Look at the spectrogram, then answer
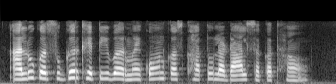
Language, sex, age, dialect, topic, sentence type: Chhattisgarhi, female, 31-35, Northern/Bhandar, agriculture, question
